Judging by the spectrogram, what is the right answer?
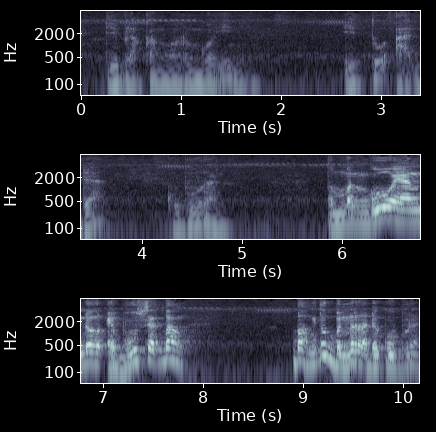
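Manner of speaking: unhurried and toned-down way of talking. Retelling a stall owner telling of a grave behind his stall, soft slow speaking. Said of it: "ini agak pelan ini ngomongnya".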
